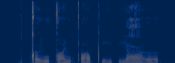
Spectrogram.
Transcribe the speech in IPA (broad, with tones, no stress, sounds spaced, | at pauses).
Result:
ǃ ɤ˨ ɲ tˤ ɤ˨ ɲ qʼ ɔ˦ pʼ i˨ ʔ i˦˨ ʕ ɤ˨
